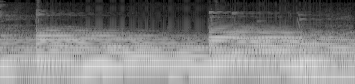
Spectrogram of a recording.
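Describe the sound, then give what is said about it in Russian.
A song about conditionally habitable housing plays loudly and steadily, with sustained, effect-heavy electric chords changing every second or so and no singing in this stretch. “Итак, песня про УГЖ условно годное жилье.”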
